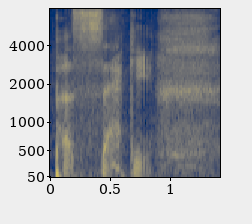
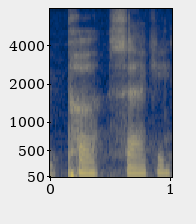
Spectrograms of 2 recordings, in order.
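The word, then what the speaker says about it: Psaki: it's they say right they say the p is silent but i'm gonna say that p p yeah uh that's like an insult for a dude you pa sacky little pussaki uh have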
